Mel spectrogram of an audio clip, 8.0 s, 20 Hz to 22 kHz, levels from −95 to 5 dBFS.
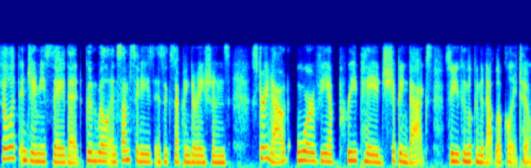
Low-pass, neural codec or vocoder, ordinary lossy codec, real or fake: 7.2 kHz; codec, 16 kHz, 1.1 kbps, Voila-Tokenizer; Opus, 32 kbps; fake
